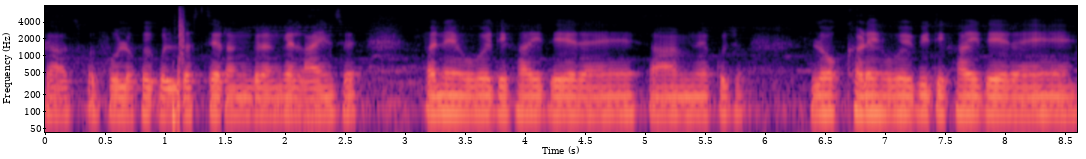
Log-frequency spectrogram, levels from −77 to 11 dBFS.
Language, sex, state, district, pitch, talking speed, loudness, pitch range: Hindi, male, Chhattisgarh, Bilaspur, 95 Hz, 165 wpm, -18 LUFS, 90-95 Hz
